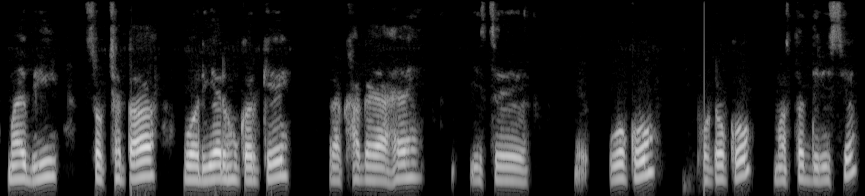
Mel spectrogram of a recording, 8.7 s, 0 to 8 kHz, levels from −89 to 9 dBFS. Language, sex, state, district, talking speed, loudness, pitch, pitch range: Hindi, male, Chhattisgarh, Balrampur, 110 wpm, -18 LUFS, 175 Hz, 160-195 Hz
